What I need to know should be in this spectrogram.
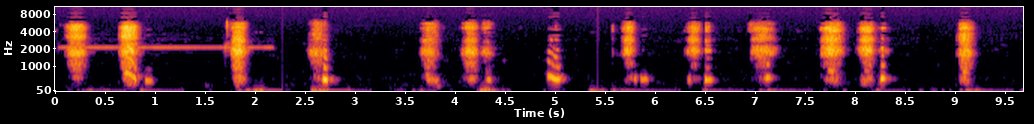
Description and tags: A woman crying.
crying, human, sob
